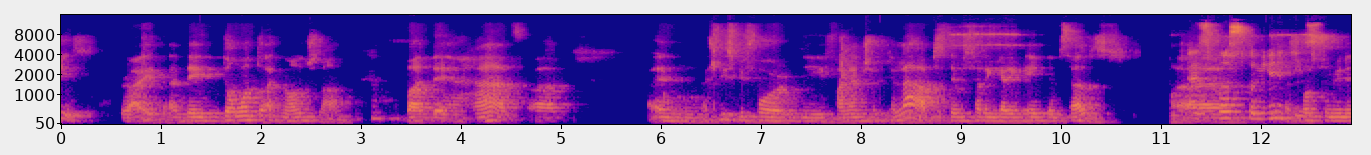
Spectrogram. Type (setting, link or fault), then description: fault, poor sound quality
